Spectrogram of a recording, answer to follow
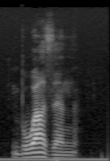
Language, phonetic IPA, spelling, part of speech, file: Polish, [ˈbwazɛ̃n], błazen, noun, Pl-błazen.ogg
